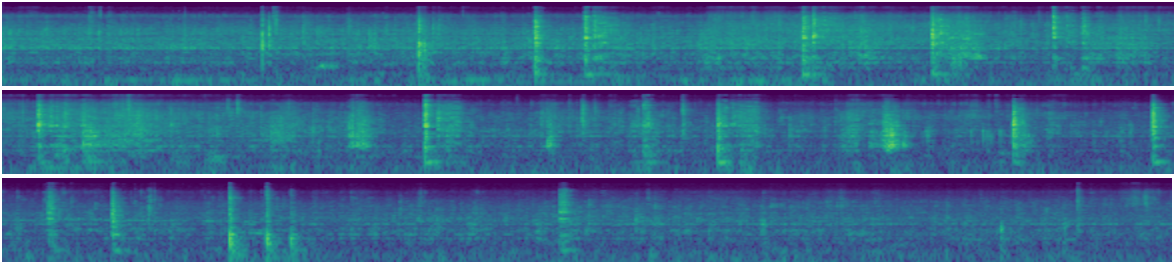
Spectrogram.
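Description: Yucca flowers and onion frying in oil in a glazed clay pot, sizzling, while a metal spoon stirs and knocks against the pot with frequent sharp clicks. The sizzle dies down about halfway through and the clicks thin out near the end.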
